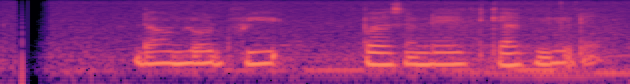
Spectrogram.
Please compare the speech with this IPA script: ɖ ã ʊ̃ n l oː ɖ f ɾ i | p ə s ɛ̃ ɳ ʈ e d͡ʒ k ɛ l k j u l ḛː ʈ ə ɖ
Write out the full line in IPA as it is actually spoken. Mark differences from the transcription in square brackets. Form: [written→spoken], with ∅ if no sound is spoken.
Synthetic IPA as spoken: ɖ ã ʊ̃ n l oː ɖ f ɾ i | p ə s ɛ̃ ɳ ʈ e d͡ʒ k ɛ l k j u l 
